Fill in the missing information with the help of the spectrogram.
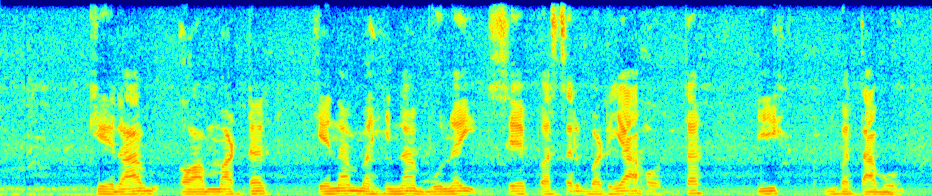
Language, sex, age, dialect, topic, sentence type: Maithili, male, 31-35, Bajjika, agriculture, question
